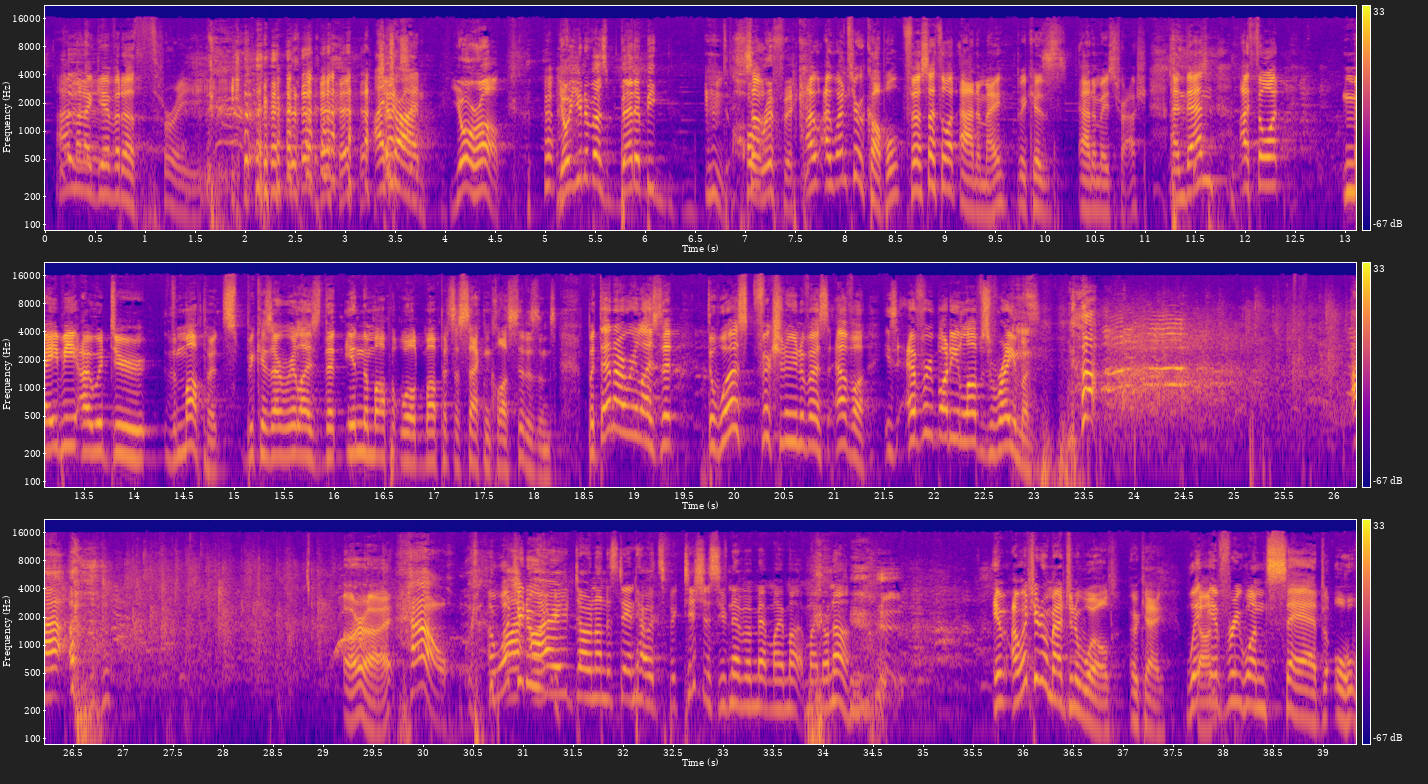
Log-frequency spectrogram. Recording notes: Our first ever live show recorded at the Eureka Hotel in Melbourne in 2015.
